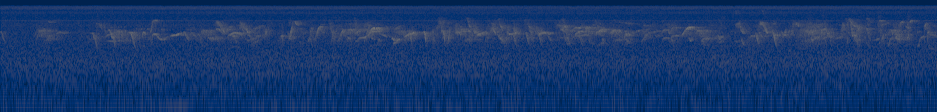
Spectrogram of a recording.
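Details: Goldfinches singing in a backyard with birch trees and a quaking aspen: a continuous, fast twittering of thin, high chirps and short warbled notes, fairly faint over steady background hiss.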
